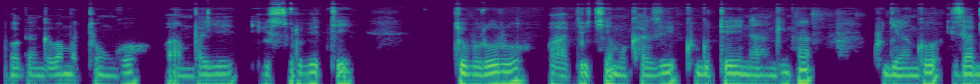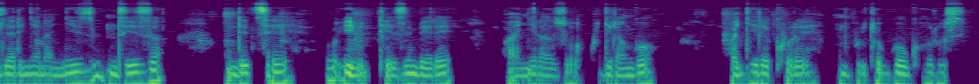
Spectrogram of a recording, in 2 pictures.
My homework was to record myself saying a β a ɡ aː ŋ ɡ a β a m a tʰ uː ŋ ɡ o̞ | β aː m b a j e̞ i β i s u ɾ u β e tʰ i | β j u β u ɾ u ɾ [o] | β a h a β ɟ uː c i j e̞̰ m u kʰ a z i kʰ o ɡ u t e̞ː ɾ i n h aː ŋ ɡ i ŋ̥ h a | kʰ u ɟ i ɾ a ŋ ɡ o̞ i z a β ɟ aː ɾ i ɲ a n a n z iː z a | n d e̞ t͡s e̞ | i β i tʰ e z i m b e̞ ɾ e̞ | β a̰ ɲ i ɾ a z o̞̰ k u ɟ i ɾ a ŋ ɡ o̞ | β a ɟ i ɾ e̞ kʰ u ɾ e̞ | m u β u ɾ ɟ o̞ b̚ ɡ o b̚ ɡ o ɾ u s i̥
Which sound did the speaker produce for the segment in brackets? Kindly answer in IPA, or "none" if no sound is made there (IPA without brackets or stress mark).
u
